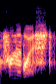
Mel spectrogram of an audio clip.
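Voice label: "from the west", English, UK; DCS; Allied Flight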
